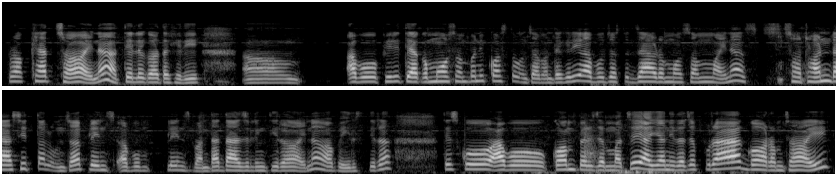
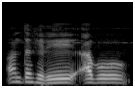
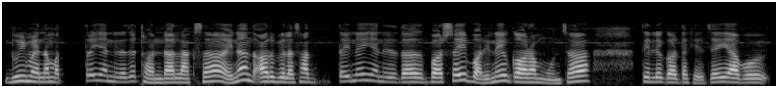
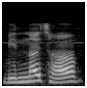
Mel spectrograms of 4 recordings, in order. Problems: none marked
